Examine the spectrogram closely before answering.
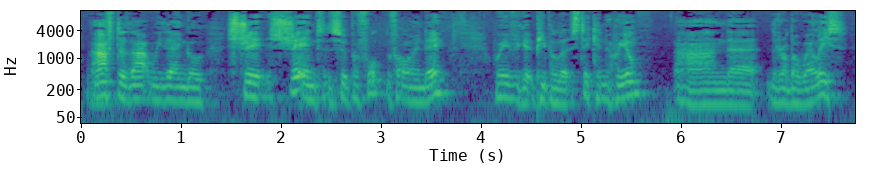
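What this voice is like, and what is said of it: Scottish accent. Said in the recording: “Said in a Scottish accent as well. The rubber wellies. Where's Billy Connolly when you need him?”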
